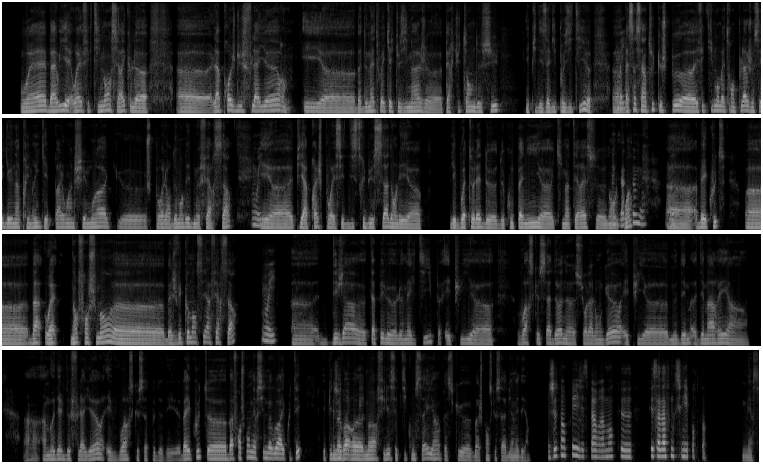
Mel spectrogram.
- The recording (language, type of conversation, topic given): French, advice, Comment puis-je atteindre et fidéliser mes premiers clients ?
- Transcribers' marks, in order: drawn out: "heu"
